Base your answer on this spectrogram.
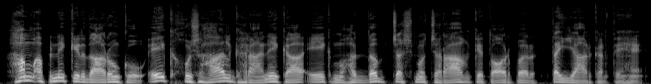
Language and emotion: Urdu, neutral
